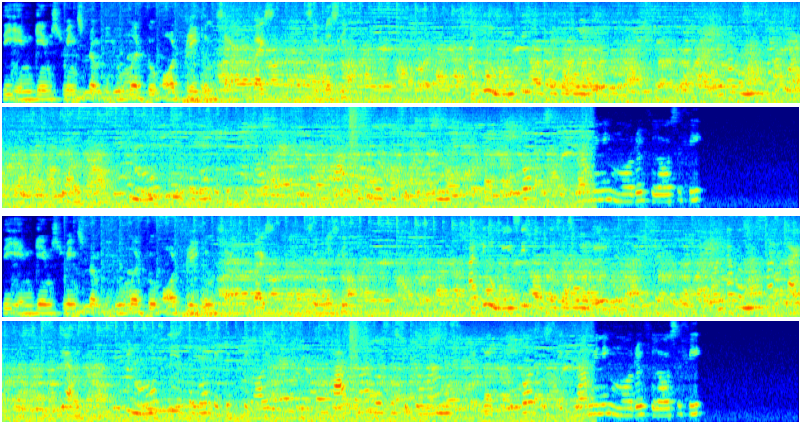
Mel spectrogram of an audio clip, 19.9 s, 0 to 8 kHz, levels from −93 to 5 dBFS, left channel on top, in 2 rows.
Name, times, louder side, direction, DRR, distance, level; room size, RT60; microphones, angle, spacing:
voice 1, 0.0-3.4 3.9-4.4, equal, 30° left, 1.4 m, -25 dB
sound 1, 0.8-15.5, equal, 10° right, 1.2 m, -35 dB
sound 2, 2.6-17.4, left 1 dB, 10° left, 1.4 m, -26 dB
voice 2, 5.8-8.4 8.7-11.0 11.5-13.6 14.1-18.7, right 2 dB, 75° right, 1.3 m, -26 dB
4.9 x 2.9 x 2.3 m
head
